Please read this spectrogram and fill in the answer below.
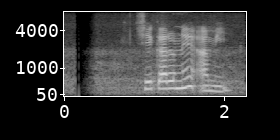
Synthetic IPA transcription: ʃekaɾoneʔa̰mi

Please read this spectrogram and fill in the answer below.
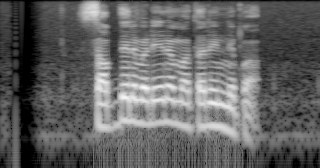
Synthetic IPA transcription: sɐb̚d̪enɐʋɐɖejːnɐmɐt̪ɐɾinːepa̰

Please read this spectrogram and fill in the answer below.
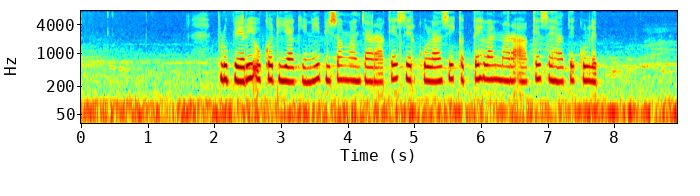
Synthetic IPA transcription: b̥lub̥eɾiʔuɡ̥ɔ̤d̪̥i̤jakinib̥i̤sɔŋlaɲt͡ʃaɾakesirkulasiɡ̥ə̤t̪ɪhlanmaɾa̰ʔakeseɦat̪ekulɪt̪̚

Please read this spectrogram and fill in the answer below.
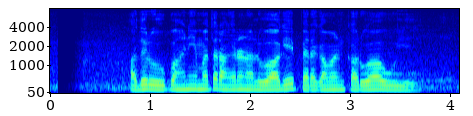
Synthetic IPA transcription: ad̪uɾuːpəɦɐnijəmɐt̪əɾaŋɡəɾənaluʋaːɡepæɾəɡamankaɾuʋaːuːje

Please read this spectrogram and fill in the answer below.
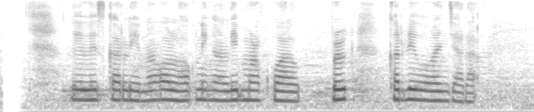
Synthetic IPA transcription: lilɪskarlinaɔlɔɦɔk̚niŋalimarkualbərkkərdiwawaɲt͡ʃaɾa

